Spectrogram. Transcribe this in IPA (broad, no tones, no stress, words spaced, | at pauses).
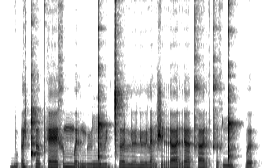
buʔəjǃʰəːpʰɛː xəmːəːrmʉːŋ͡ǃʉːd ǀʰəːlːʏːlʏː lɐrʃərɐː rɜːkʰɐːr kʰəxŋ͡ǃu pːə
